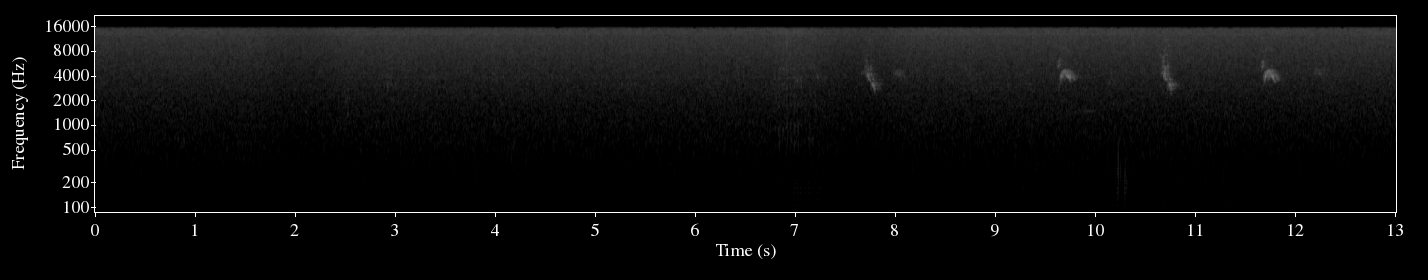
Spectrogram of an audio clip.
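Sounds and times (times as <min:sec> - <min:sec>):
faint bird calls: 0:06.8 - 0:10.9.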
